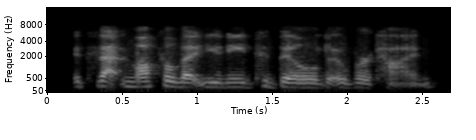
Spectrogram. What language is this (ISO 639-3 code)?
eng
